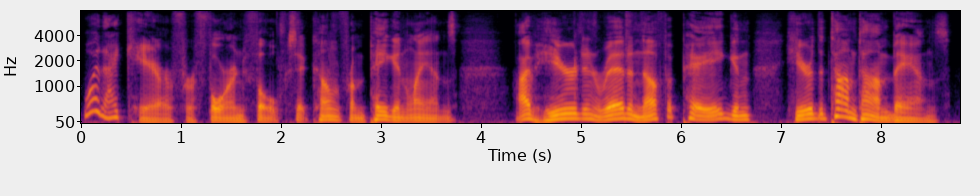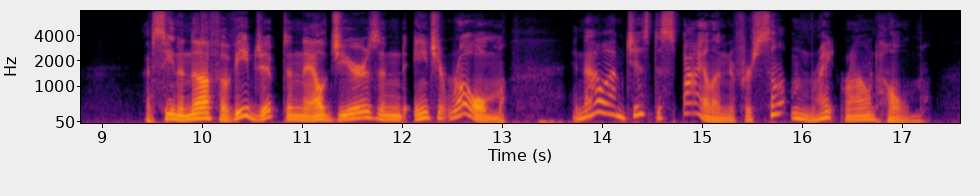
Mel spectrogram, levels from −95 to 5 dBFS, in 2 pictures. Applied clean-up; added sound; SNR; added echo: neural separator model SepFormer DNS4.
